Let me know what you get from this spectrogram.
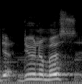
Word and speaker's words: dunamis: And dunamis, it's spelled D-U-N-A-M-I-S, is the miracle power.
